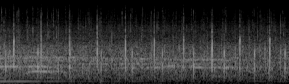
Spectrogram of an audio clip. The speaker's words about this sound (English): One more big round of applause for them. Come on, wasn't that brilliant? Brilliant.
